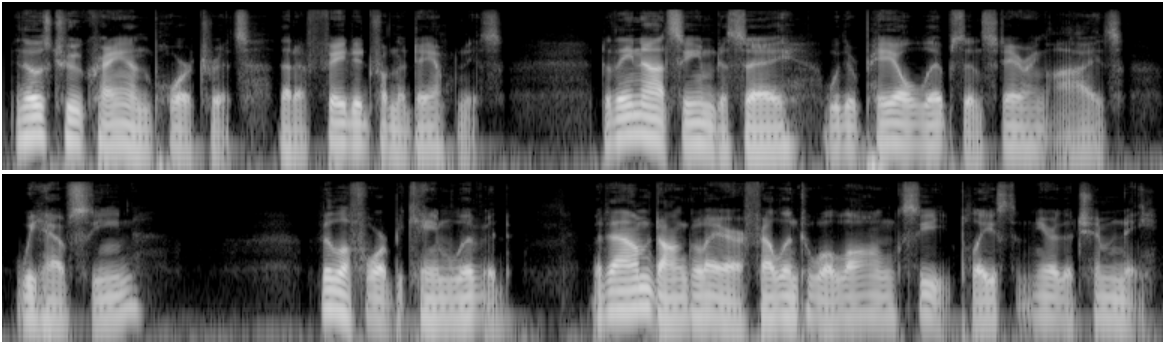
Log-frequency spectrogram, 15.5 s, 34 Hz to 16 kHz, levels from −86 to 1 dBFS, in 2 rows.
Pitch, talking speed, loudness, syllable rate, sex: 85 Hz, 160 wpm, -21 LUFS, 4.6 syllables/s, male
